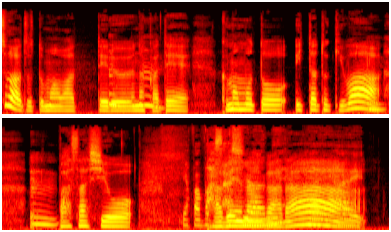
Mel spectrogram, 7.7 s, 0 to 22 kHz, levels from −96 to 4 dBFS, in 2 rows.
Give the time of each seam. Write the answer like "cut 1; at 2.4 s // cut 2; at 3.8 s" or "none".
cut 1; at 4.2 s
